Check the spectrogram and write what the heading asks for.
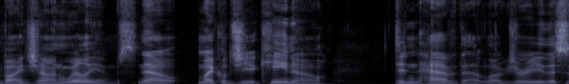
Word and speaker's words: Giacchino: Giacchino, yeah.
